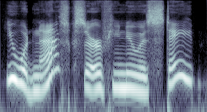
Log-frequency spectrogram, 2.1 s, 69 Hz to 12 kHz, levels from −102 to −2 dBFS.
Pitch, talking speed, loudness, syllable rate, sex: 235 Hz, 260 wpm, -15 LUFS, 5.4 syllables/s, female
